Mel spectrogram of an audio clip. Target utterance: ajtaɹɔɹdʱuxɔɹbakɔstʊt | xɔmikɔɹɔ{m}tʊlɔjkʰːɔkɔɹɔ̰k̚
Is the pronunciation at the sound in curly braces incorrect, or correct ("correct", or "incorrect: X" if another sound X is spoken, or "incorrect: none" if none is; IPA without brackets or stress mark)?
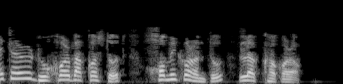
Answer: incorrect: n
